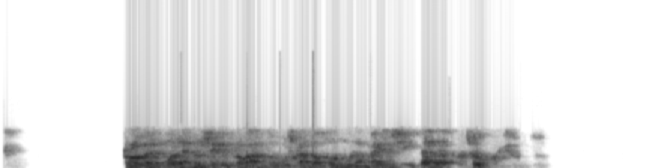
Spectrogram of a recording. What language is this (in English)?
Galician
